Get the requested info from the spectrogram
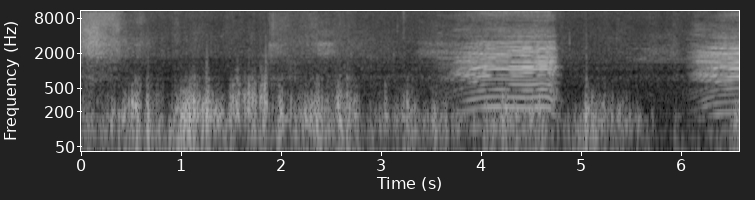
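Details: Cattle heard amid rough low rumbling noise, then a clear, sustained moo with steady pitch lasting about a second, followed by the start of another low.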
